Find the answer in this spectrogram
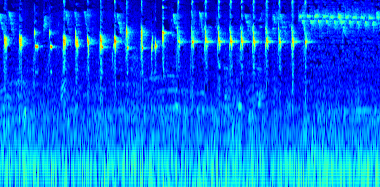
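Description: Sooty-headed bulbul giving a steady run of sharp, bright chirps, about three each second, ending in a thin, high sustained trill.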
